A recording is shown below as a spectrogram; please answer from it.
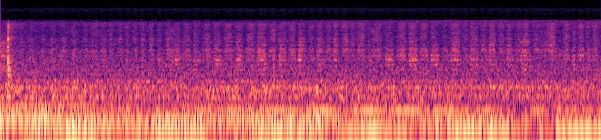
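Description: Colored pencil scratching softly across paper as a drawing is shaded, over a low steady hum.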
